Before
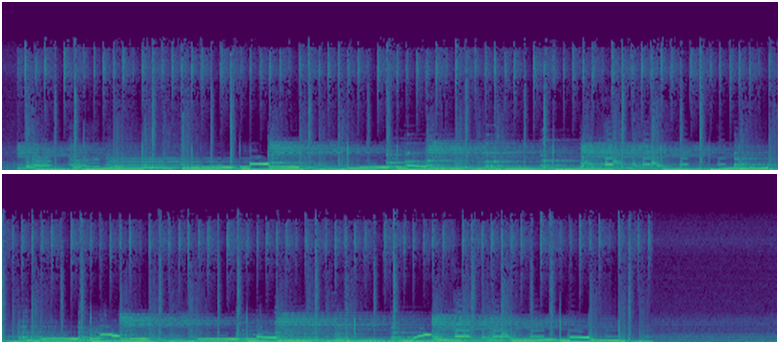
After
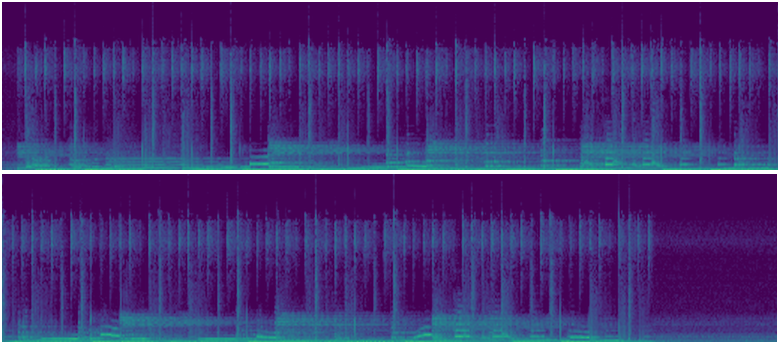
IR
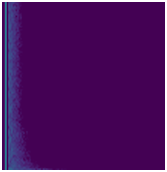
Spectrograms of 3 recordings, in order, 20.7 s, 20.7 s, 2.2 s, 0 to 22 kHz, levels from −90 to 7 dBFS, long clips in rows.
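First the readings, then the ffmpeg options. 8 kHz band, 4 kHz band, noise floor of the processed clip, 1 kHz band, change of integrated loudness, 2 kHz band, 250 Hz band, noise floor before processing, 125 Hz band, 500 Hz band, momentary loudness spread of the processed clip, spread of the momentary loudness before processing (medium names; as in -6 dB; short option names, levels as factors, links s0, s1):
-6.5 dB, -6.0 dB, -55 dBFS, -6.5 dB, -7.5 dB, -5.5 dB, -11.5 dB, -50 dBFS, -7.0 dB, -10.5 dB, 6 LU, 5 LU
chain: -filter_complex "[0:a]acrossover=split=150|500|7100[s0][s1][s2][s3];[s1]acompressor=threshold=0.00794:ratio=6[s4];[s0][s4][s2][s3]amix=inputs=4:normalize=0,aeval=exprs='(tanh(7.94*val(0)+0.55)-tanh(0.55))/7.94':c=same[s5];[1:a]atrim=start_sample=2205,asetrate=61740,aresample=44100[s6];[s5][s6]afir=irnorm=-1:irlink=0"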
